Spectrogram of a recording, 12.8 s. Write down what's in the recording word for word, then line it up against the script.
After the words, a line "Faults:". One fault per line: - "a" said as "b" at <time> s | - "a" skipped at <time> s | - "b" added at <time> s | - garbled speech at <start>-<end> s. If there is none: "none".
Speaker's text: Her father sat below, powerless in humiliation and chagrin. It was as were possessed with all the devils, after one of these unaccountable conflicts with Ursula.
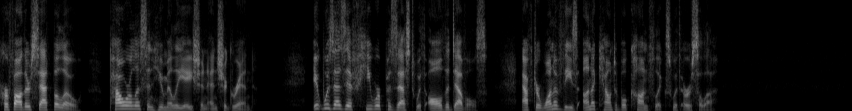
Her father sat below, powerless in humiliation and chagrin. It was as if he were possessed with all the devils, after one of these unaccountable conflicts with Ursula.
Faults:
- "if he" added at 5.2 s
